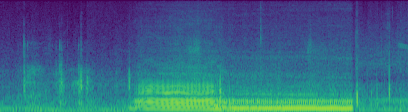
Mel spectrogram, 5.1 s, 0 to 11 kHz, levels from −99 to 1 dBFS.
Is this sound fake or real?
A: real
